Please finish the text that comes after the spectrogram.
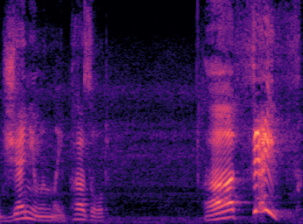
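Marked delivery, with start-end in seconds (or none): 2.0-3.0 loud, much higher scream; screaming headmistress. A narrator's reading. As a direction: scream the accusation. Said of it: "the Trunchbull screamed".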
